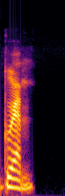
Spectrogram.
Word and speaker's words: Graeme: I don't know if you'd say Graham Simsion, but it's spelled Graeme. – Oh yeah, so it's Scottish. So it's like Graham. – Graham, there you go.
